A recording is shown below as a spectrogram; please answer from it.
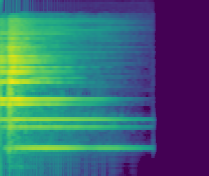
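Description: Notification-bell sound effect: a click and a bright ding that rings on in several tones and fades out within about a second and a half.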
